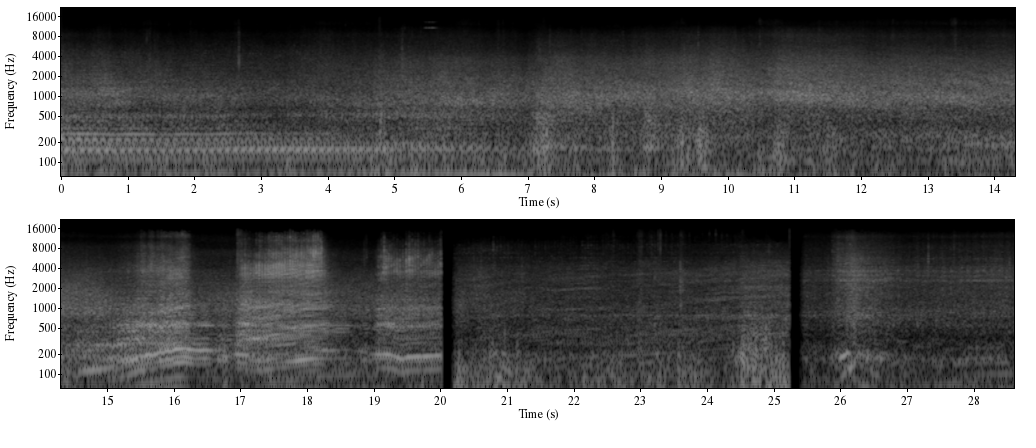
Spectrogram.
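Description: Car engines running, with a rev that rises and falls about halfway through as a car pulls away. The sound cuts out completely for an instant twice in the second half.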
